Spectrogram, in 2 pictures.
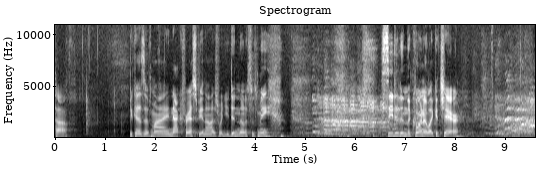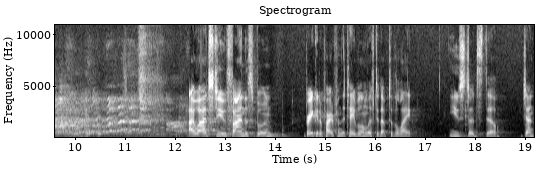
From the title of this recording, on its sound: Live At The Philadelphia Ethical Society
